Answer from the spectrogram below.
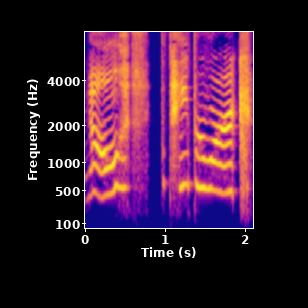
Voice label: hit, en; cookie run

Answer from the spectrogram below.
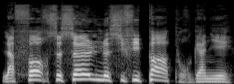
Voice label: levelup fr; cookie run

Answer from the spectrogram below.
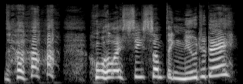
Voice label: battle en

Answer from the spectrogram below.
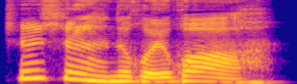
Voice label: touch, zh hant

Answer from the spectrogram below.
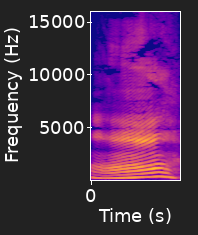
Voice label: defeat, en; Cookie Run

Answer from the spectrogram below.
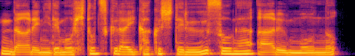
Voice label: levelup ja; Cookie Run

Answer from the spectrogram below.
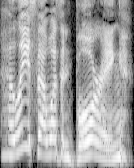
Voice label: defeat, en; Cookie Run

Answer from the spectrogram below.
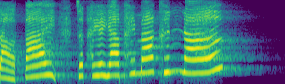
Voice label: level up, th; cookierunwiki

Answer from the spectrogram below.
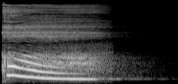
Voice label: defeat, fr; cookie run

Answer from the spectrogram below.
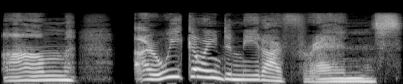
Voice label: loading, en

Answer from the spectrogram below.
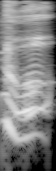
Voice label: hit, fr; cookie run

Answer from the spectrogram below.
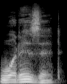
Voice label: touch, en; cookie run

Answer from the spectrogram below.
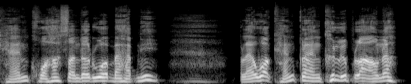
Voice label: level up, th; Cookie Run

